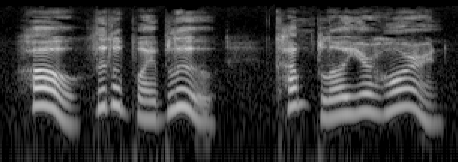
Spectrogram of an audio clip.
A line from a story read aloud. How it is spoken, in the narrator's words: he cried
